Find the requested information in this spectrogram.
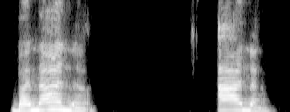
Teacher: Sempre com esse A bem aberto e não nasal.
